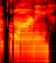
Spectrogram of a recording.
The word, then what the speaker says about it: पुराणी: प्रसता पुराणी ठीक है पुराणी का उच्चारण मैंने बताया पुराणी बाण वाला ण करेंगे फिर आ जाएगा उसका उच्चारण पुराण भाव में जो माता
